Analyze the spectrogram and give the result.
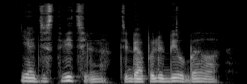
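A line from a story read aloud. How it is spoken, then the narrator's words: Quiet. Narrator (Russian): тихо произнес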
